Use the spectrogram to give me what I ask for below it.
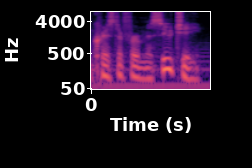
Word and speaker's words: Christopher Masuchi: you say my name my full name fast it is my name so if you say Christmas in sushi really fast it's saying Christopher masuchi Christmas Sushi or not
